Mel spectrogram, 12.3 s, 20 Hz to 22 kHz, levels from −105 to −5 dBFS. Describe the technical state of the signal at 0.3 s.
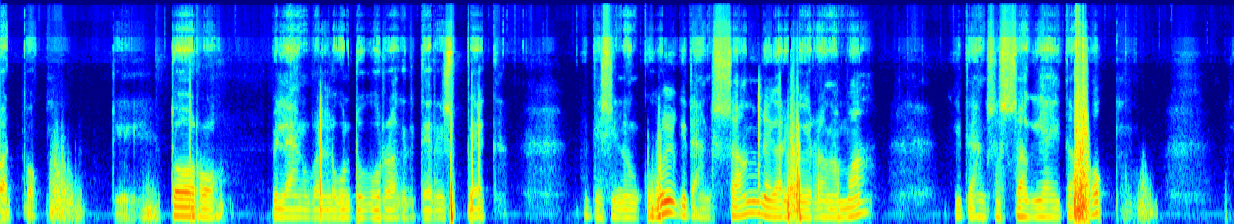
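At 0.3 s the signal carries damage that runs through the whole clip, most likely from Opus compression at a low rate, which fits roughly 16 kbps with the encoder in its hybrid speech mode. With too few bits, the coder rebuilds bands coarsely instead of leaving gaps, so the speech sounds plainly rough, grainy and hoarse rather than swirly. The bandwidth stays wide, with content reaching about 20.1 kHz.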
